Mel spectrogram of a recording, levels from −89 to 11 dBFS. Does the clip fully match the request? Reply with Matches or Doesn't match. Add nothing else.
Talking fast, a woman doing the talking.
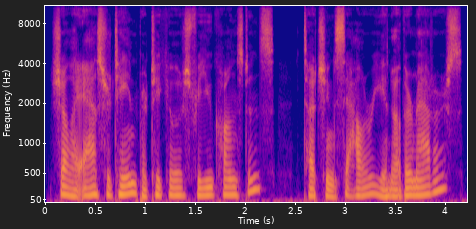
Doesn't match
